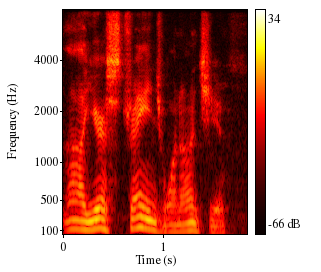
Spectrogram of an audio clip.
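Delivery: put-on old man character voice. Voicing an old man who calls a player over to see his pots: old man character voice. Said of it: "he's gonna be like".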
